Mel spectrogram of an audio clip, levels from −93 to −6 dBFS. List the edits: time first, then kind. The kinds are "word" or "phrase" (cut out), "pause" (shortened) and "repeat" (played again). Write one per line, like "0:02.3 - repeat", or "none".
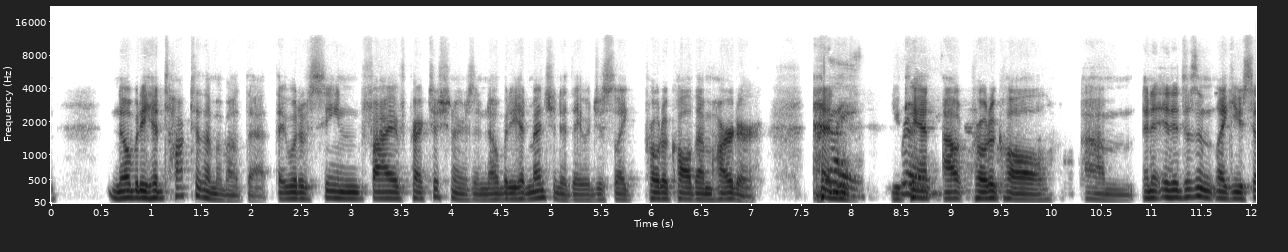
none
